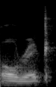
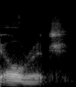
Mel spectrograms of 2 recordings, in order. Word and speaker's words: Ulrich: great by the way my brother says Ulrich I say Ulrich you're fine either way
